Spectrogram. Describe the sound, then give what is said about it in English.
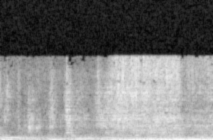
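A car engine revs up, its low droning hum swelling louder and rougher over a couple of seconds, with no voices. “Come on, it's not even my car!”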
